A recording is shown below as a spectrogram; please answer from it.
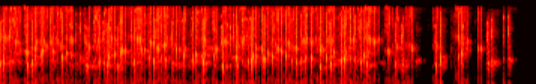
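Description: Faint crackling, fizzing sound effect made of dense tiny clicks, breaking up into a few separate clicks near the end, accompanying a pixel-block logo animation.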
